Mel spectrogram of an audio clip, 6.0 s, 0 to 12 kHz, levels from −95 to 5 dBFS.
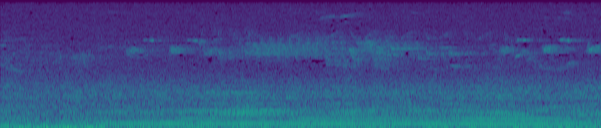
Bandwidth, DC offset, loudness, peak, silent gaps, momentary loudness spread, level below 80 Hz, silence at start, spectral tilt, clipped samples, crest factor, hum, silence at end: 11.5 kHz; under 0.1%; -46 LUFS; -30 dBFS; none; 5 LU; -50 dBFS; 0 s; -5.5 dB/octave; under 0.1%; 14 dB; none; 0 s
